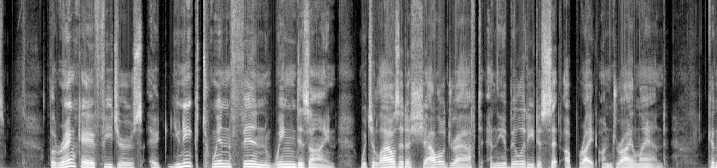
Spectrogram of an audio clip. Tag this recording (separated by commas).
Speech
